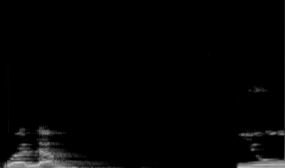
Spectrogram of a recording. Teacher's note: Mimnya dibaca jelas sesuai dengan makhraj atau tempat keluarnya huruf mim tersebut, yaitu dari dua bibir ya. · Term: izhar syafawi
